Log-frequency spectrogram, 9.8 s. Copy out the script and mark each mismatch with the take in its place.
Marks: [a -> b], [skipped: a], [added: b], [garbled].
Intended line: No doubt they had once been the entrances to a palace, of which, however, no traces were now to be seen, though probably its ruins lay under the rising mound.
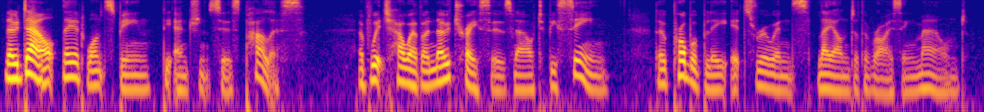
No doubt they had once been the entrances [skipped: to] a palace, of which, however, no traces [skipped: were] now to be seen, though probably its ruins lay under the rising mound.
